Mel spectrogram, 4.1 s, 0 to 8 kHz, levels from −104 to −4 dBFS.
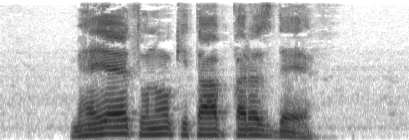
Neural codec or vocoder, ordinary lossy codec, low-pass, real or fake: none; AAC, 48 kbps; 7.2 kHz; real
